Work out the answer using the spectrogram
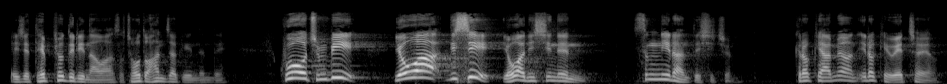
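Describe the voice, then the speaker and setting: Animated young pastor in a reverberant hall. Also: male voice, a little high. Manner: animated, swings between hushed asides and loud shouted slogans. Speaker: youth pastor. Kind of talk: sermon to teenagers. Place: church sanctuary.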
